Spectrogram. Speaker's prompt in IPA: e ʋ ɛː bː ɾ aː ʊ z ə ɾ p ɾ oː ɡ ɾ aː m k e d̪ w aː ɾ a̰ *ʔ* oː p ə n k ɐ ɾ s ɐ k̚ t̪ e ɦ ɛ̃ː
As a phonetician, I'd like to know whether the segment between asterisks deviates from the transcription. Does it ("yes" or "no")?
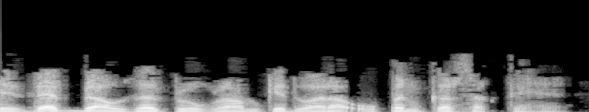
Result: no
